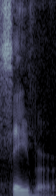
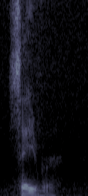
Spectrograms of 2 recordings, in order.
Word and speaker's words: savor: Ye are the salt of the earth, but if the salt have lost his savior, Sabor. How do you say it? Savor, right? Savor.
